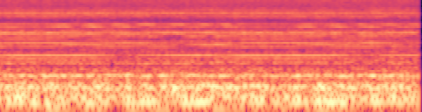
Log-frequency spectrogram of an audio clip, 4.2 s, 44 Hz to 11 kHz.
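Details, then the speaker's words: 1981 Stern Viper pinball, first power-up after installing boards, gives a constant low mains-type hum and buzz that never changes. Unplugging the turret did not stop it. The noise is traced to a faulty speaker. "Wait a minute. I hear a buzzing. And I don't know that that is a good thing."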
